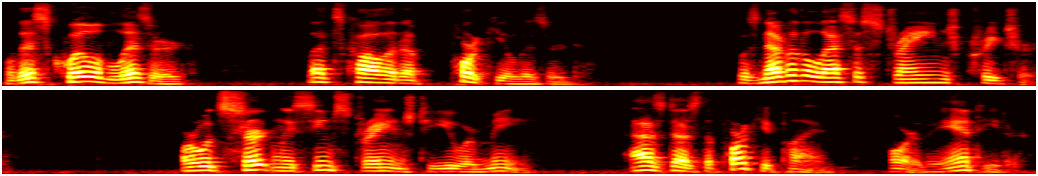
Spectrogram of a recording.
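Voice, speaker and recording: A man's voice: medium pitch, animated, unhurried, pauses often, mellow, husky. A man reading a novel aloud as an audiobook narrator. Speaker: audiobook reader.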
